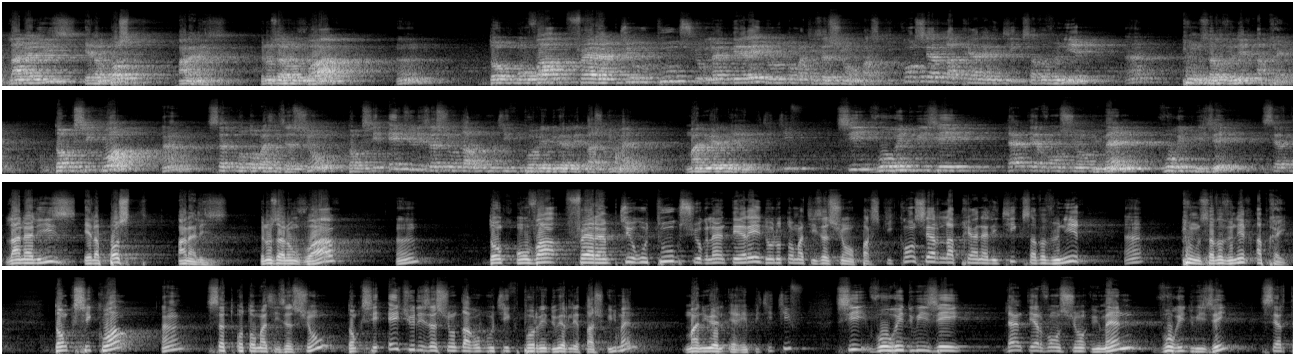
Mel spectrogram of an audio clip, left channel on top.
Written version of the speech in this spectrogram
l'analyse et la post-analyse. Et nous allons voir, donc on va faire un petit retour sur l'intérêt de l'automatisation. Parce qu'il concerne la pré-analytique, ça va venir après. Donc, c'est quoi cette automatisation? Donc, c'est utilisation de la robotique pour réduire les tâches humaines, manuelles et répétitives. Si vous réduisez l'intervention humaine, vous réduisez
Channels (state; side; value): normal; both; correlation 0.57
